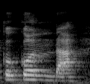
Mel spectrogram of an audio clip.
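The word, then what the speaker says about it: kokoda: el título de esto es cocoda pero se pronuncia Cocona eh los villanos hacen unda su nd Así que si alguna vez están en fiji y ven eso en el menú pidan cocondo miren les quiero pedir perdón por todo el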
